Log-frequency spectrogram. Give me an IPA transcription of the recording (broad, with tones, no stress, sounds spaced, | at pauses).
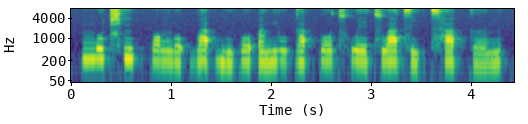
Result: m o˦ t͡ɕʰ ĩ˦ k̚ p ɔ˧ ŋ o˨ ʔ b a˦ ʔ b ĩ˨˩ p o˦ ʔ ã˥˧ n̪ j u˥˧ ɡ a˦ ʔ p o˦ t͡sʰ w e˥˧ t͡s w a˦ t͡s i˨ ʔ t͡sʰ a˦ ʔ k ə˨˦ n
